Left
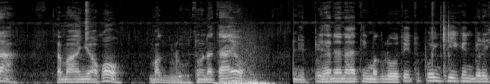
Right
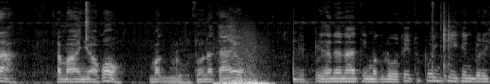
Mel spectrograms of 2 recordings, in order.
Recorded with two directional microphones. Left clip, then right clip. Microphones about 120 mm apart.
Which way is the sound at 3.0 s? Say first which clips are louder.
Left 6 dB; 45° left (ahead or behind).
